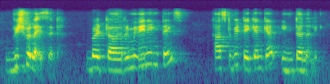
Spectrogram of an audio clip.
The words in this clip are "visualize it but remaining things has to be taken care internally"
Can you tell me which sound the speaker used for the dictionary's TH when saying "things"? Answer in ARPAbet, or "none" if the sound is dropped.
T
